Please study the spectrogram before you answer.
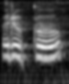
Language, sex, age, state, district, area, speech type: Maithili, female, 45-60, Bihar, Madhubani, rural, read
